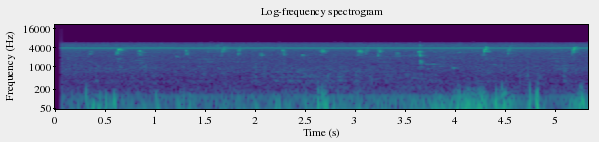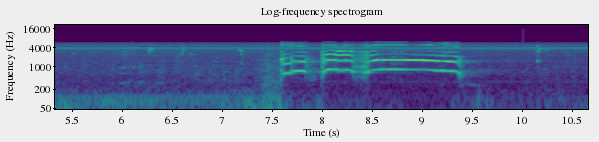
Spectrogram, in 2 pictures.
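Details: Ameraucana rooster crowing once near the end: a loud, harmonic, slightly rising then level call lasting about two seconds, preceded by scattered faint clucks and chirps over low rumbling background noise.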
